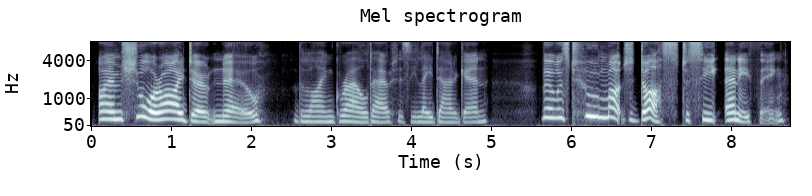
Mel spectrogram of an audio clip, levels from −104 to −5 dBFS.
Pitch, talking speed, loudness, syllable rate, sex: 220 Hz, 150 wpm, -18 LUFS, 3.6 syllables/s, female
